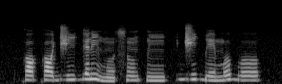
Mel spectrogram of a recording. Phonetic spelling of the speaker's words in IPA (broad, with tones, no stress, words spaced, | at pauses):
kɔ˧kɔ˧ d͡ʒi˧ ɡɛ˦ɾĩ˦˨mũ˨ sũ˧k͡pĩ˧ | d͡ʒi˧ɡ͡be˨mo˨˦ bo˧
